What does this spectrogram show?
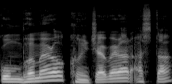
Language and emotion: Goan Konkani, neutral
